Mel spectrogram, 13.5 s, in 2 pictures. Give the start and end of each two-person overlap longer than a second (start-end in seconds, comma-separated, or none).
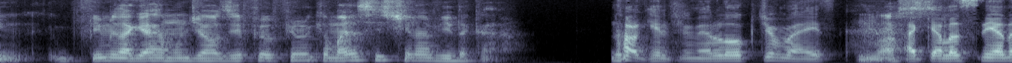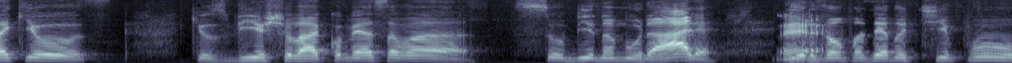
none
